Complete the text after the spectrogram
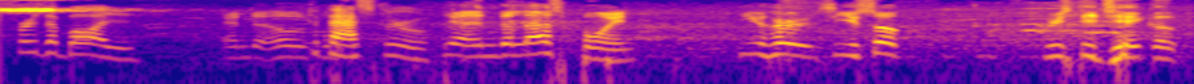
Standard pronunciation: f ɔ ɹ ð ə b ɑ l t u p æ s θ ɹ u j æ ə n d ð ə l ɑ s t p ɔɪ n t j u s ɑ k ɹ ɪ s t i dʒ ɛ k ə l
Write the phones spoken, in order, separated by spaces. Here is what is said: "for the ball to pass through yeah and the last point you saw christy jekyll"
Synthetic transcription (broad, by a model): f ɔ ɹ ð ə b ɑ l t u p æ s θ ɹ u j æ ə n d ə l ɑ s t p ɔɪ n t j u s ɑ k ɹ ɪ s t i dʒ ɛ k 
